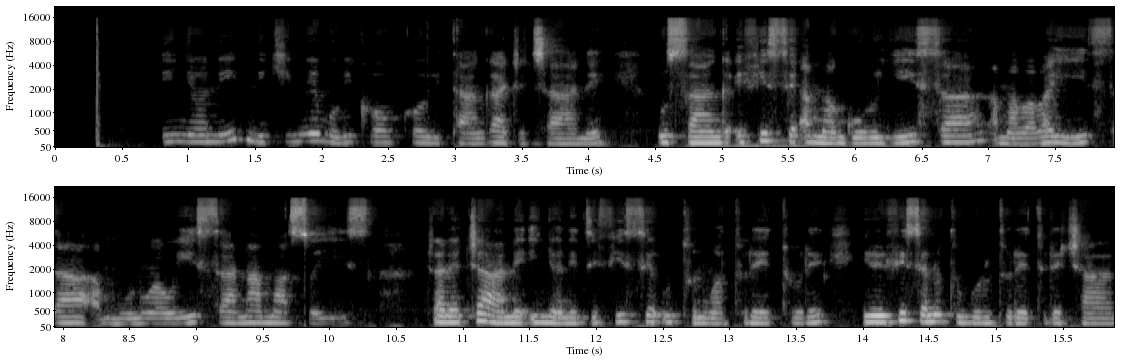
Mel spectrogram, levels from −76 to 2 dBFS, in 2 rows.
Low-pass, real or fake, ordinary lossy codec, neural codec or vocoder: 14.4 kHz; real; Opus, 16 kbps; none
